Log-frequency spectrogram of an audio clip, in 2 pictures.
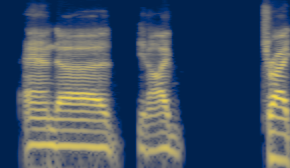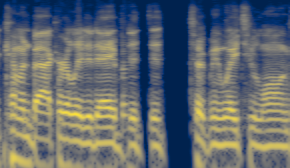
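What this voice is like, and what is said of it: Strained voice, worn from yelling. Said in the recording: “You can obviously tell by my voice ... yelling and screaming as loud as I could be”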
